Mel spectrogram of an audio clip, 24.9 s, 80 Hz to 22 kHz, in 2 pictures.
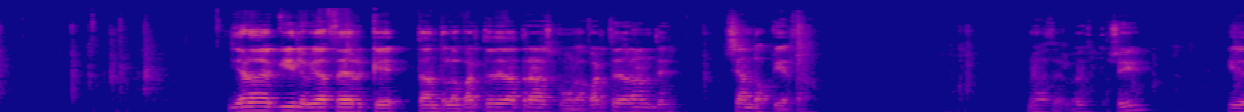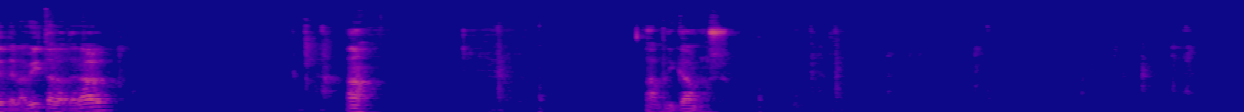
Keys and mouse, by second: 0.3 right click, 0.6 Tab, 1.0 ctrl+shift+middle click, 1.9 right click, 2.3-5.0 middle drag, 5.0 right click, 5.7 ctrl+right click, 6.0-8.3 middle drag, 8.0 shift+d, 8.3 right click, 8.6-10.7 middle drag, 9.5 e, 10.7 click, 11.1 alt+right click, 11.8 alt+q, 12.8-15.3 shift+middle drag, 13.7 e, 15.3 click, 15.6 ctrl+z, 17.4 Tab, 17.9-23.4 drag, 20.7 Tab, 24.2 e.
